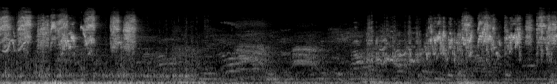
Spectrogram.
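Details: Pet budgerigars in loud, harsh chattering bursts at the start and end, separated by a quieter stretch with a voice in the background.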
